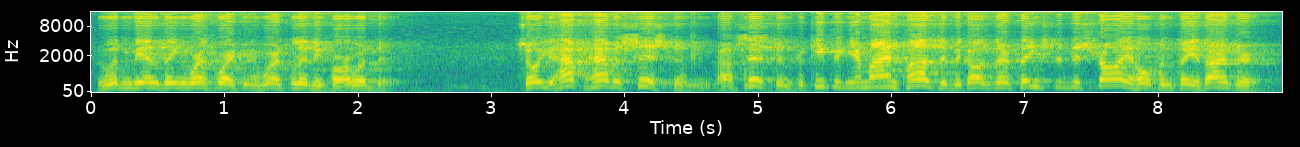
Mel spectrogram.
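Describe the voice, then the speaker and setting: On an old archival recording from an echoey hall with faint hiss, an older man lectures an audience and answers their questions. His voice sits high and swings widely in pitch, moving fairly quickly. He's earnest and rambling, restarting sentences and posing rhetorical questions.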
